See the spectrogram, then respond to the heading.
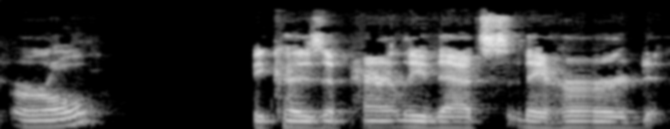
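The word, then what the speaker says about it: Oil: band that uh started spelled o-i-l but they pronounced it Earl because apparently that's they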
